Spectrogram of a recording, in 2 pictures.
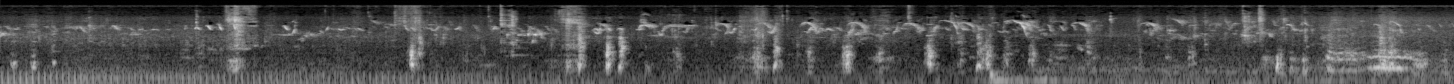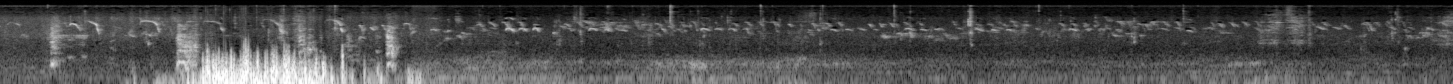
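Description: Chickens clucking, with small birds chirping. About sixteen seconds in, a loud low rushing noise lasts about two seconds and is the loudest sound.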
